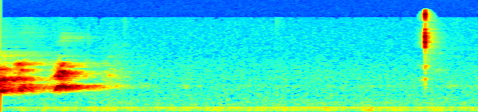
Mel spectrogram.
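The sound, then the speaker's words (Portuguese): A dog barks twice in quick succession at the start, then the scene falls quiet except for a low steady hum and one sharp click near the end. “Os cachorros não não, não colaboram comigo, realmente.”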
